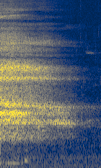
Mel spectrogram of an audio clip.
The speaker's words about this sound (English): So let's do that again. Breathe in really deep. Hold it and breathe out.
